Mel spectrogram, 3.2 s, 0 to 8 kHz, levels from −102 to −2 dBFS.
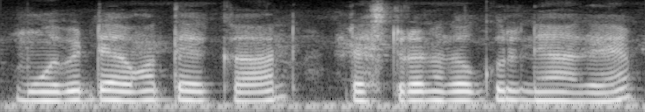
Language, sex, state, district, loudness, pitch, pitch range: Chakma, female, Tripura, Dhalai, -15 LUFS, 210 Hz, 205-215 Hz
